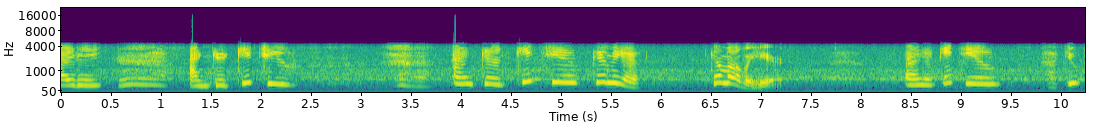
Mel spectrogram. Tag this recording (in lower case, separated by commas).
speech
